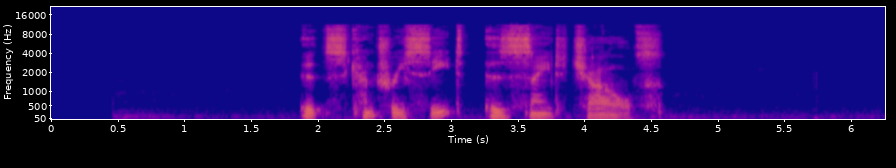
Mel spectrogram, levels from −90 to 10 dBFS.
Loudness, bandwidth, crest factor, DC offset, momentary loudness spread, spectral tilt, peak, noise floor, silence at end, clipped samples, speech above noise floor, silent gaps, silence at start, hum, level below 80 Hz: -33 LUFS; 11.5 kHz; 22 dB; under 0.1%; 11 LU; -2.5 dB/octave; -18 dBFS; -78 dBFS; 1.7 s; under 0.1%; 43 dB; none; 1.85 s; none; -66 dBFS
